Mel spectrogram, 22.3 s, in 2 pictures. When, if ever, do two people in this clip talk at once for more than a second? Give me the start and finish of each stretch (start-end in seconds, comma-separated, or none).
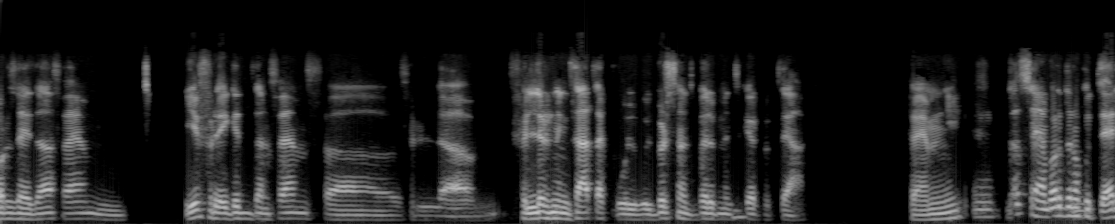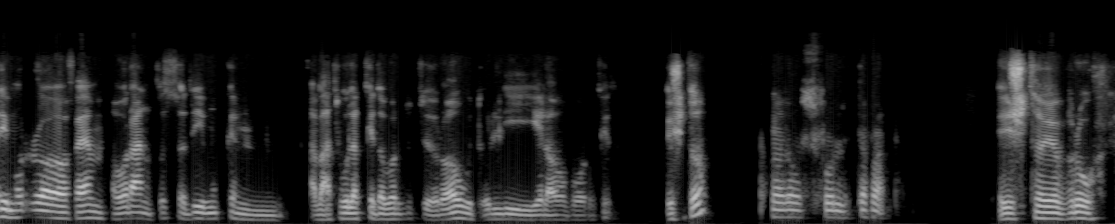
none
